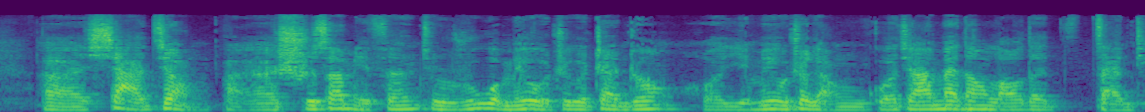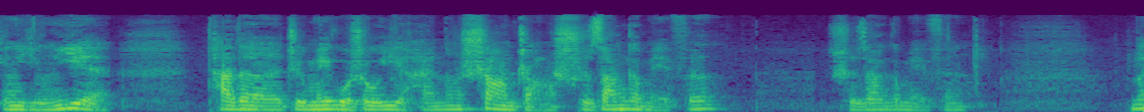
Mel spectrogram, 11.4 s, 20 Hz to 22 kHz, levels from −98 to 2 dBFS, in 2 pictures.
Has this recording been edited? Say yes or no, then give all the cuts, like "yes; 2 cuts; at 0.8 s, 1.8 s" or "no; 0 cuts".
yes; 1 cut; at 9.8 s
